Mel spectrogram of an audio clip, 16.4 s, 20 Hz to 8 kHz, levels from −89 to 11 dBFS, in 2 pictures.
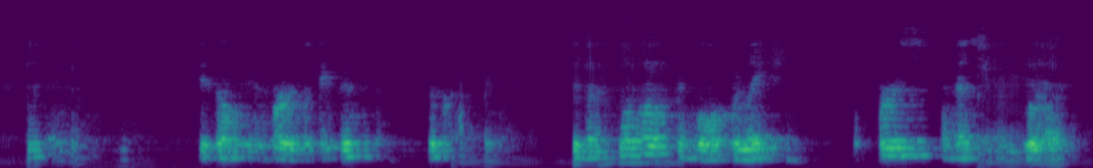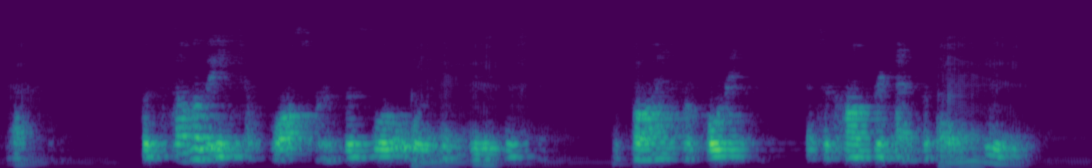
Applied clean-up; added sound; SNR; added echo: neural mask model DeepFilterNet 3.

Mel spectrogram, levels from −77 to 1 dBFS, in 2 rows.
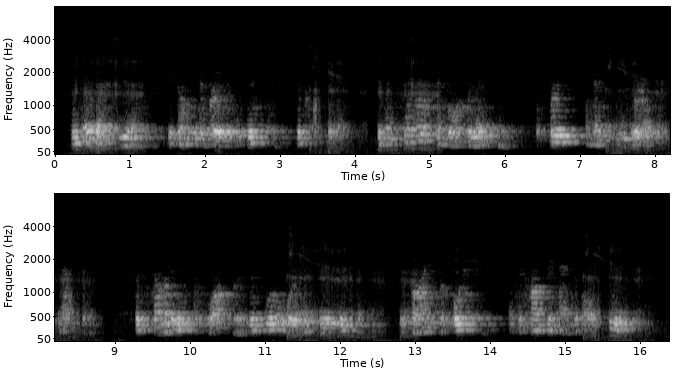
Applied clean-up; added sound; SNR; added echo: neural separator model SepFormer DNS4.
